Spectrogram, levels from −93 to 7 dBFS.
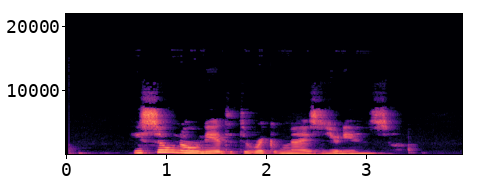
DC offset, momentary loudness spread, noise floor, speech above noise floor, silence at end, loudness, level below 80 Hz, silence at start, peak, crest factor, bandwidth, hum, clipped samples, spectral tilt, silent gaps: under 0.1%; 10 LU; -62 dBFS; 42 dB; 0.75 s; -20 LUFS; -70 dBFS; 0.15 s; -6 dBFS; 16 dB; 10 kHz; none; under 0.1%; -4 dB/octave; none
